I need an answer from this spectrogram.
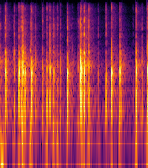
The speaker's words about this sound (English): Clap!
